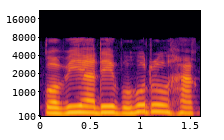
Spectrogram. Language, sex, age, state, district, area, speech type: Assamese, female, 45-60, Assam, Dhemaji, rural, spontaneous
